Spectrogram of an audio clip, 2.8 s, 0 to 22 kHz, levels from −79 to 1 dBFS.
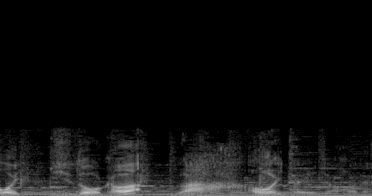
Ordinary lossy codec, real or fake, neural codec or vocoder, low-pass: none; real; none; none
